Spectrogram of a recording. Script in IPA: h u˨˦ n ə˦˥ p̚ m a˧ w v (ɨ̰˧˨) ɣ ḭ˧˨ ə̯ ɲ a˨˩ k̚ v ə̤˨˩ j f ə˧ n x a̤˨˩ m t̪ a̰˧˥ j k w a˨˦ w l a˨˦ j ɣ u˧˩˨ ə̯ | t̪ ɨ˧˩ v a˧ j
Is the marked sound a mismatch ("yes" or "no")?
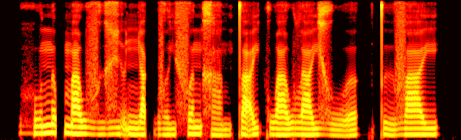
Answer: yes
